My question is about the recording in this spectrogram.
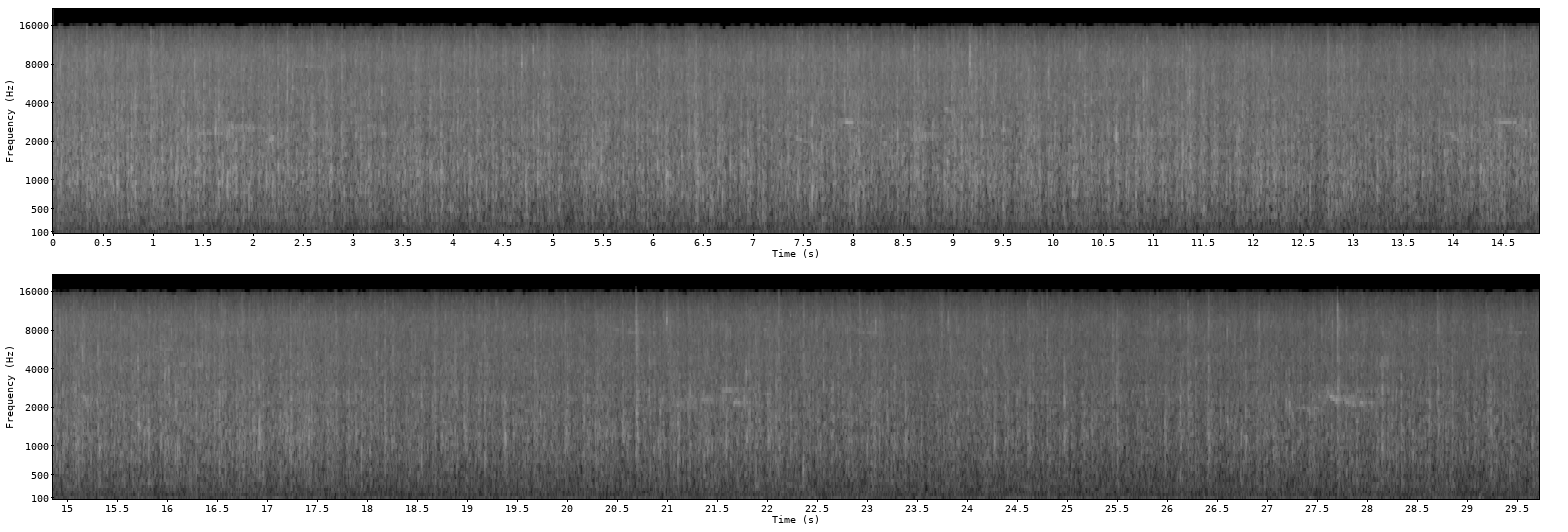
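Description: Steady rain falling, a dense patter of drops hitting a surface, easing off slightly over the stretch.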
